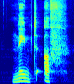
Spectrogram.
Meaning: inflection of afnemen: 1. second/third-person singular present indicative 2. plural imperative
- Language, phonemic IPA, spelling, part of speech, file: Dutch, /ˈnemt ˈɑf/, neemt af, verb, Nl-neemt af.ogg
